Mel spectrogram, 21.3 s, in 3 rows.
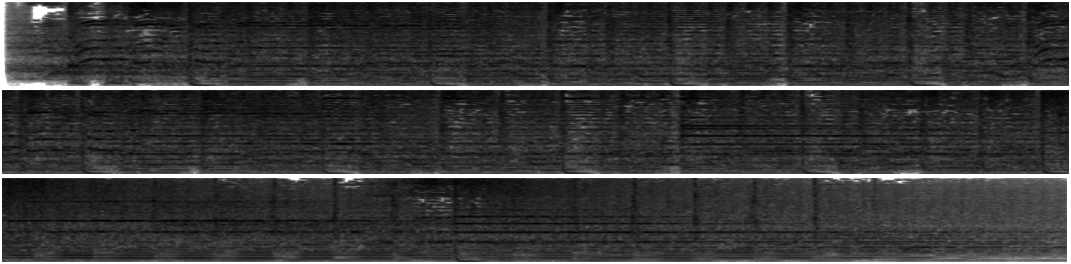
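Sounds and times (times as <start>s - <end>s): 
background music: 0.0s - 21.3s.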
